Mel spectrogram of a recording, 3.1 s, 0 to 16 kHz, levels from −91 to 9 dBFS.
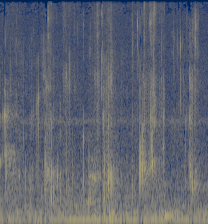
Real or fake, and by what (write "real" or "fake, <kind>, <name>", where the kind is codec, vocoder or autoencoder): real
